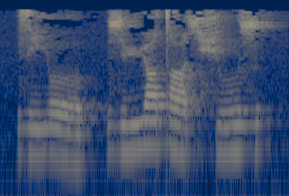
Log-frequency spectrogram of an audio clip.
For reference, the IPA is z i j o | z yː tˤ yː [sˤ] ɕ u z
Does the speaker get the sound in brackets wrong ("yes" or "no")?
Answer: yes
